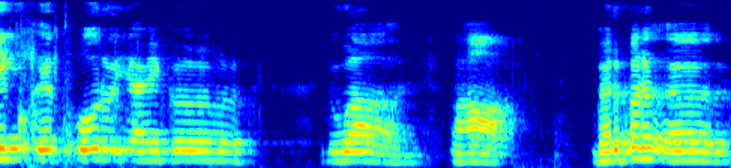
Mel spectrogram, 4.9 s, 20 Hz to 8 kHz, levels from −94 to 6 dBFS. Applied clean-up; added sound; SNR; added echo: neural mask model DeepFilterNet 3.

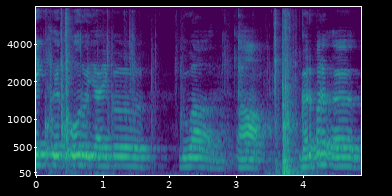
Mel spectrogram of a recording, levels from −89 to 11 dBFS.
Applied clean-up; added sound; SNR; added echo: none; Slam; 10 dB; reverberation time 0.6 s.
